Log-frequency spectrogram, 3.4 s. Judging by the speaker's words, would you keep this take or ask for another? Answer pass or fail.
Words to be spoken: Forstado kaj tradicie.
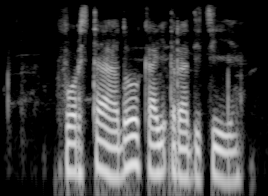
pass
